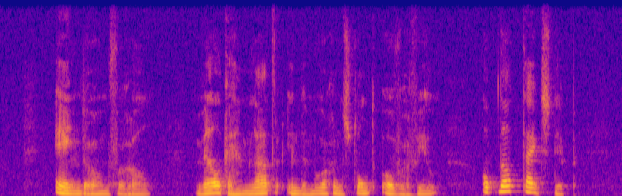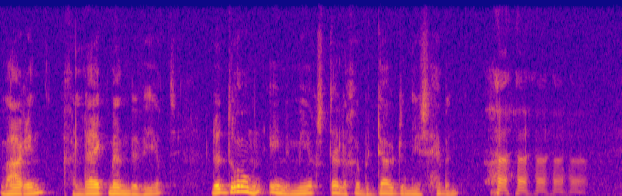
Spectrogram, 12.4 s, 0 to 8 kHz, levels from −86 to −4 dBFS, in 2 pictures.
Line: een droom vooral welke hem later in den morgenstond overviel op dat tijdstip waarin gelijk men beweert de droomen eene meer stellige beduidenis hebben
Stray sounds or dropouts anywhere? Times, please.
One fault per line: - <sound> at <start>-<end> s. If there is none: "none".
- laugh at 11.1-12.1 s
